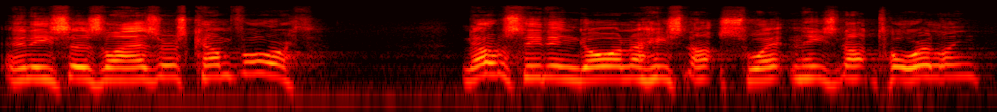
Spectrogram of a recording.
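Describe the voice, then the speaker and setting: High-voiced man preaching a sermon. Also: steady tone, a little fast, a little mellow. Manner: conversational preaching with rising emphatic bursts and asides. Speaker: pastor.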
